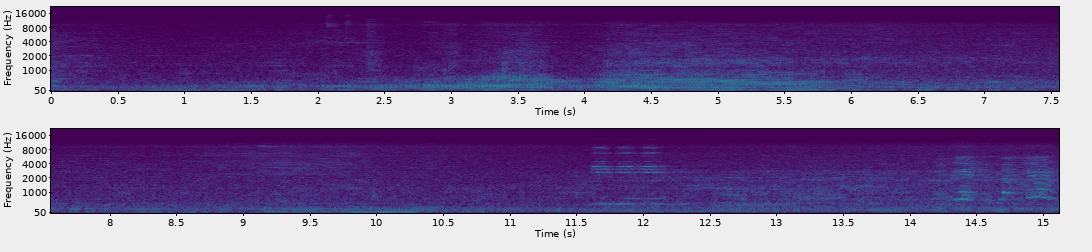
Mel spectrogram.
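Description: Background road traffic: a motor vehicle's engine running past, loudest about three to five seconds in, with a brief high-pitched tone near the end.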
